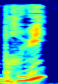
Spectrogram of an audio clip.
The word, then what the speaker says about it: bruit: 495 activation orale prononciation la semi-voyelle u révision pour prononcer le son u comme dans bruit et lui.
